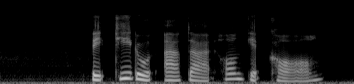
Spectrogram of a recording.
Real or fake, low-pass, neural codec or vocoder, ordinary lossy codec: fake; none; autoencoder, 22.05 kHz, a latent of 192 numbers a frame, VITS, trained on many speakers; none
